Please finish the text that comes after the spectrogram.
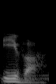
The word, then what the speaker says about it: Ewa: So you I recognize that as like a German almost a German influence because I'm like, "Oh, well Germans pronounce the W with a V, not a W."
